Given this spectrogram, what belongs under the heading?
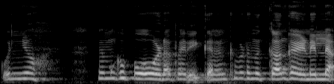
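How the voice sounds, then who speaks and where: Brief: a high, tearful grieving young wife, voiced by a woman, storybook. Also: little pitch movement, quick pace, a little mellow. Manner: tearful, breaking pleading.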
